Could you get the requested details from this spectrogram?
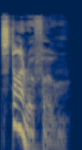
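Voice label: "styrofoam", English, uk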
